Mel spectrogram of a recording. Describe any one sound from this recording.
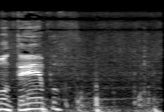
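A windscreen wiper swishes across the glass.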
